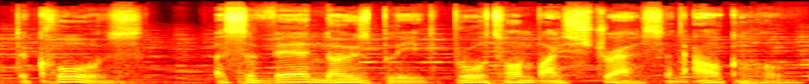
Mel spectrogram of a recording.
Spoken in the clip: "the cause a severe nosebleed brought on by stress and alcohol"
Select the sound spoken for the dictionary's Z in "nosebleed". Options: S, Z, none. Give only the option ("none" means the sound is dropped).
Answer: Z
